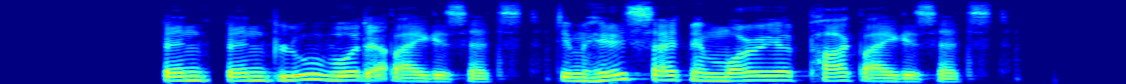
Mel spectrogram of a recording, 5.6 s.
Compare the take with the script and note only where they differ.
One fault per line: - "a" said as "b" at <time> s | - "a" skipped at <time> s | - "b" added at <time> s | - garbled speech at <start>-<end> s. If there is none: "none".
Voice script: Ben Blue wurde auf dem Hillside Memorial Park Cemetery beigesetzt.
- "ben" added at 1.1 s
- "auf" said as "beigesetzt" at 1.9 s
- "Cemetery" skipped at 4.3 s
